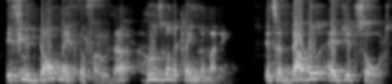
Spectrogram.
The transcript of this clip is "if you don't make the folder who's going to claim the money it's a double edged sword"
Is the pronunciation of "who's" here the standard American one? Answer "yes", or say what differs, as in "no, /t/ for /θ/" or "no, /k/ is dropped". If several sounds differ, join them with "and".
yes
